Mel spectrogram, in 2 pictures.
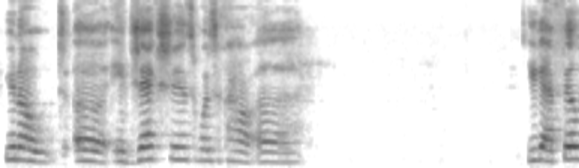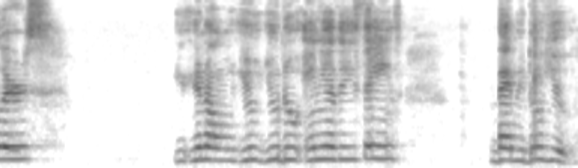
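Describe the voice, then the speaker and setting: Brief: woman in her thirties, livestream host, gravelly voice, chatty and familiar with her viewers. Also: fairly high pitch, steady tone, slow pace, pauses often, a little mellow. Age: 30s. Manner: chatty, addresses viewers as baby and twin, answers comments. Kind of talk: casual live chat with viewers.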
